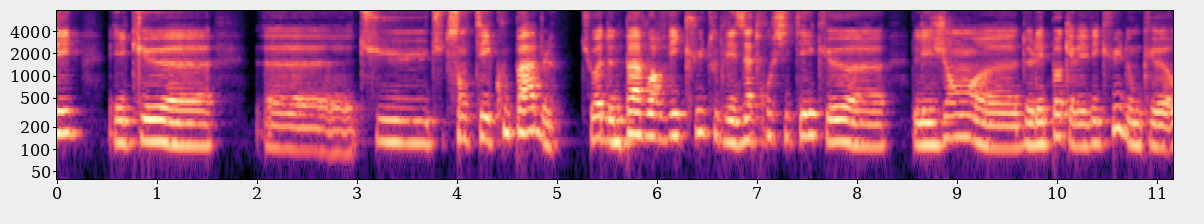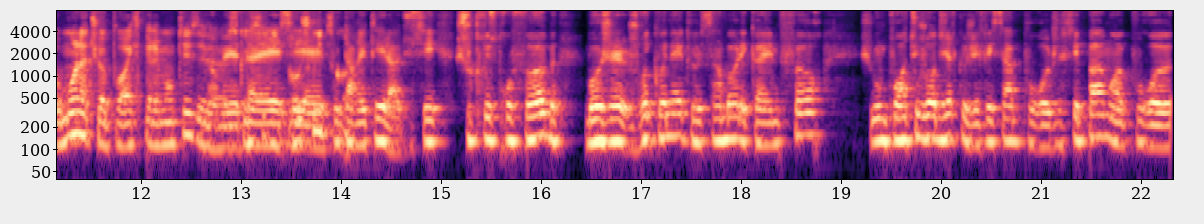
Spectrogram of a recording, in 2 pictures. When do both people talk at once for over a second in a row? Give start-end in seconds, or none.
12.6-14.2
